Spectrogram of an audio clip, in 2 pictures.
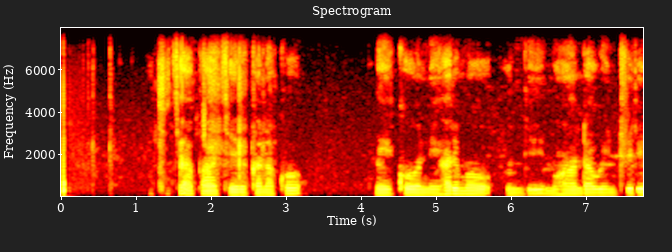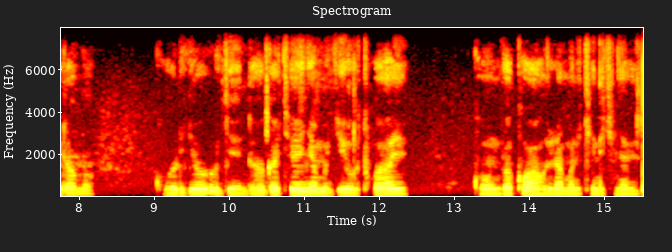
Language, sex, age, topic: Kinyarwanda, female, 25-35, government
